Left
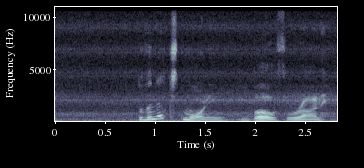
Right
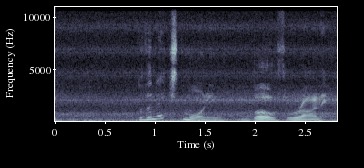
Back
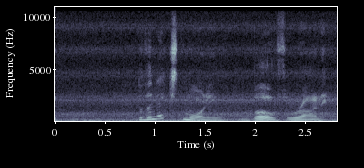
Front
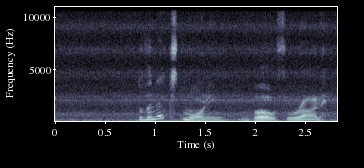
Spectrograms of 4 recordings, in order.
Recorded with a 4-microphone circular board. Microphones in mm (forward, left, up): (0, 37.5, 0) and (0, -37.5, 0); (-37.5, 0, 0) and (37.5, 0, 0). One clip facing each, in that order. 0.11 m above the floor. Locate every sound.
0.8 s a man speaking: 50° left; by 2.7 s 25° left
